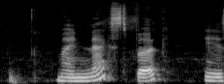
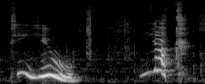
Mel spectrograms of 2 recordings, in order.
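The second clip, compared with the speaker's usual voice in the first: high little fly voices; disgusted flies; 11 semitones higher, slower than usual. Acted. Flies flee the smelly pigeon, high-pitched disgust. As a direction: squeal in disgust at the stink. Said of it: "And the flies are saying".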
